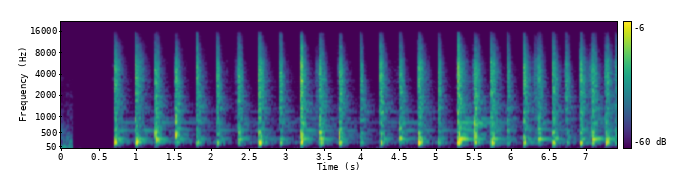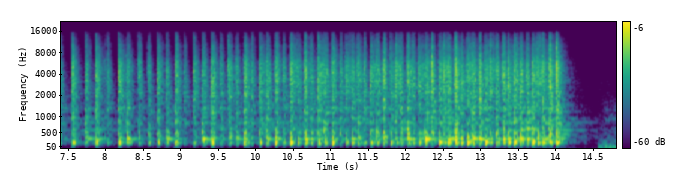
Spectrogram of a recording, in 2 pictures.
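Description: Wire brushes playing double strokes on a snare drum. The taps start slowly, a few a second, and speed up steadily into a fast, continuous roll near the end.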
